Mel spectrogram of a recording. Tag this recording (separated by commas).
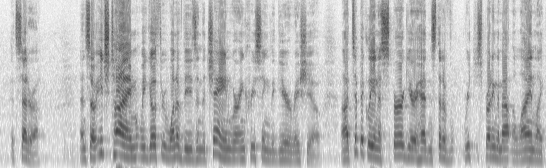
Speech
